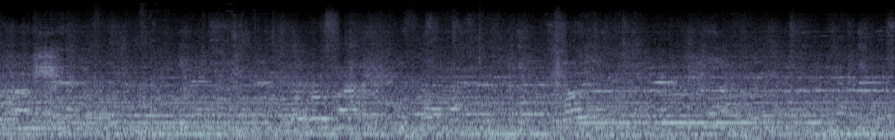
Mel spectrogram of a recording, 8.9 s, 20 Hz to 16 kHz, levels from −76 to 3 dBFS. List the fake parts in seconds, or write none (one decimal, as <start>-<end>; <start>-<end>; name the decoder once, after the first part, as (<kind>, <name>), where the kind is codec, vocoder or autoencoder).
0.0-1.5 (codec, SNAC); 2.7-4.3; 6.5-8.0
